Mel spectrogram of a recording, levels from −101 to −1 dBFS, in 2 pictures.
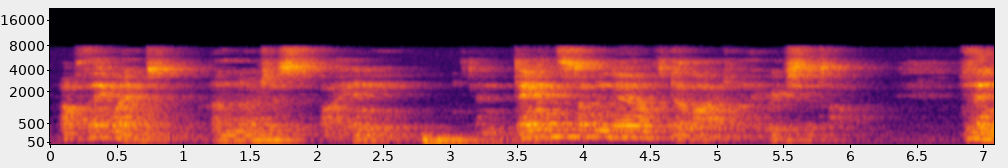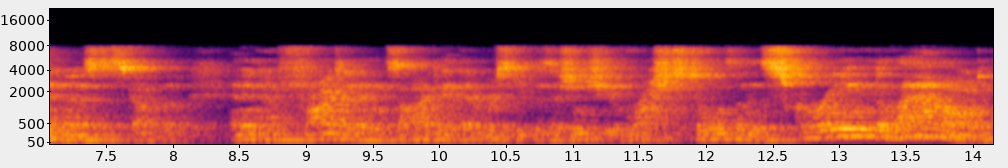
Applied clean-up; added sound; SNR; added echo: none; none; none; reverberation time 1.0 s.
